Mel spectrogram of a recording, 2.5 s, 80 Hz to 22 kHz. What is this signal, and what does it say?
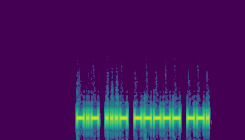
Morse code, heard as a keyed tone, about 52 wpm, 700 Hz. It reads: KV0G
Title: USA Call Signs - 4 Characters - 50wpm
